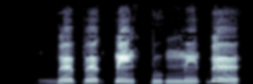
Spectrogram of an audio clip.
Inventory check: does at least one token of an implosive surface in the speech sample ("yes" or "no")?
yes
